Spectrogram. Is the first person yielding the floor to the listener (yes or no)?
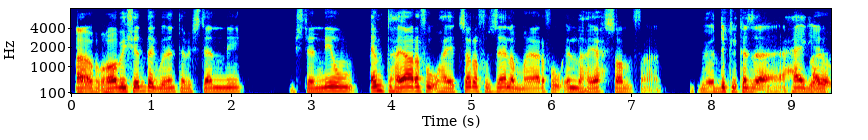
yes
